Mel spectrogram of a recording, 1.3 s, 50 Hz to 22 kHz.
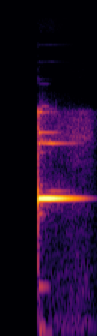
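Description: A glow-in-the-dark, resin-encased fake jellyfish spinning on a desk pad accidentally strikes a ceramic coffee mug. The single hit gives a loud, bright ding with a high ringing tone and a clear lower partial near 2.3 kHz. The ring fades out over about 0.8 seconds.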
